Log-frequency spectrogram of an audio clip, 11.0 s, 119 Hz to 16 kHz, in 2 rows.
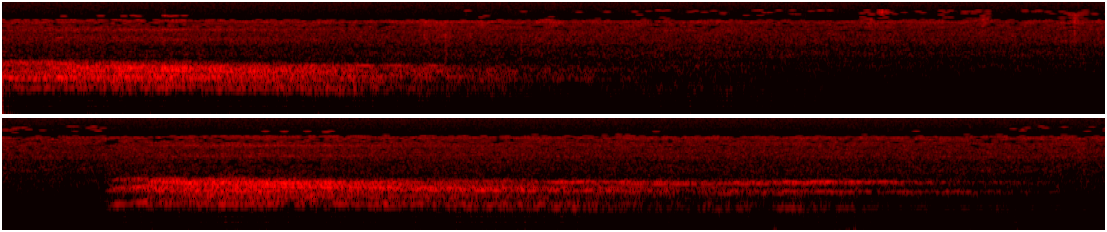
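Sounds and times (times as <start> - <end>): long drawn-out howl: 0.0 - 3.0, 6.0 - 10.7.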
